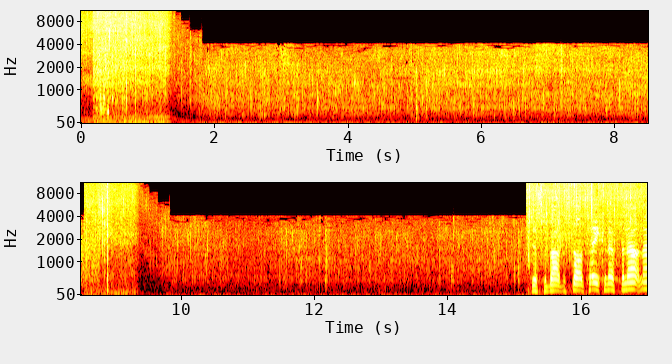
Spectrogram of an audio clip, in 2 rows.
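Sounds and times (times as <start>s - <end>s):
fish sizzling in a frying pan: 0.0s - 17.0s.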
